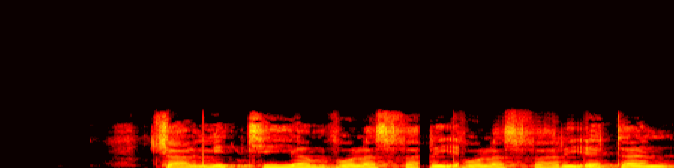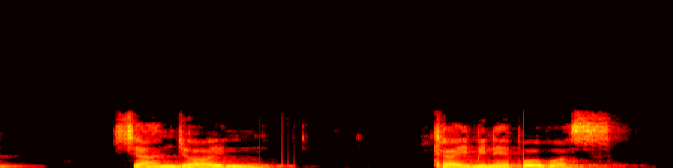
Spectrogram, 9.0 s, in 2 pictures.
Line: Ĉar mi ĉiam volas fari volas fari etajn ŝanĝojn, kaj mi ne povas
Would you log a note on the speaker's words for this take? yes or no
no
